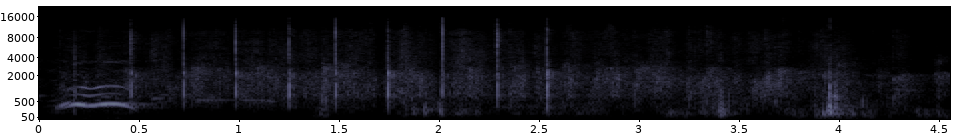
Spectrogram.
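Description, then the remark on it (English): An audience applauds steadily, with many overlapping claps and a few sharper individual ones standing out. A short vocal whoop rises at the very start. “Hey, everybody applaud this guy.”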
